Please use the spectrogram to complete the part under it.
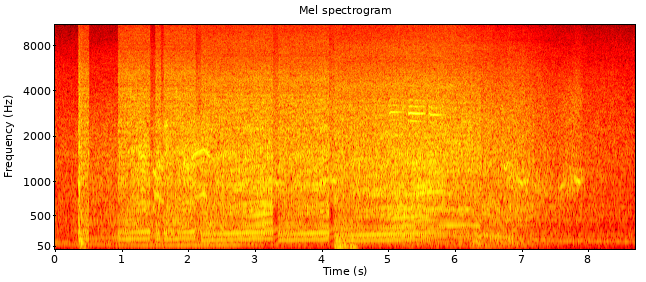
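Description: A car engine revs and roars as a car speeds along.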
